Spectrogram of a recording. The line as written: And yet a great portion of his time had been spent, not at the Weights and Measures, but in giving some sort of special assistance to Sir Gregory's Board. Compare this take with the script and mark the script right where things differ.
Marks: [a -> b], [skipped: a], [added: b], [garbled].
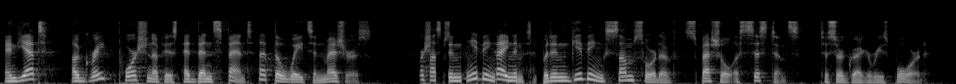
And yet a great portion of his [skipped: time] had been spent, [skipped: not] at the Weights and Measures, [garbled] but in giving some sort of special assistance to Sir Gregory's Board.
